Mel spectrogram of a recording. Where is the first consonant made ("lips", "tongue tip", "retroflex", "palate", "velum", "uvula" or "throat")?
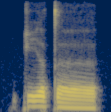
velum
